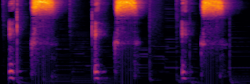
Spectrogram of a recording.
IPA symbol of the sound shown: ɪks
